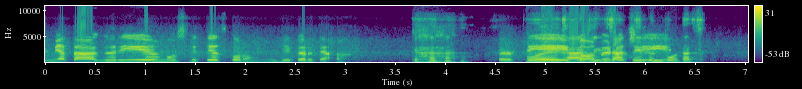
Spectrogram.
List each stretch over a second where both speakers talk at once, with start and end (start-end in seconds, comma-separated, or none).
4.8-6.3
